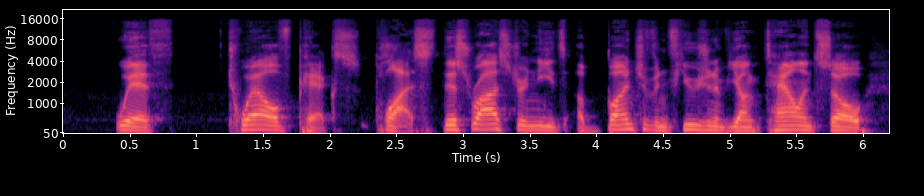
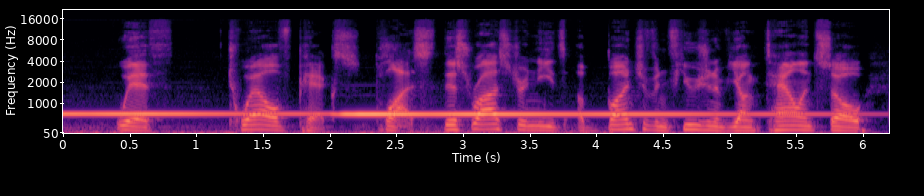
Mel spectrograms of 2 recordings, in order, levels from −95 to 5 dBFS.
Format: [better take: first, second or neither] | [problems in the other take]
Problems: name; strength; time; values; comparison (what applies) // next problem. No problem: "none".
first | household noises; very loud; throughout; 4 dB above the speech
